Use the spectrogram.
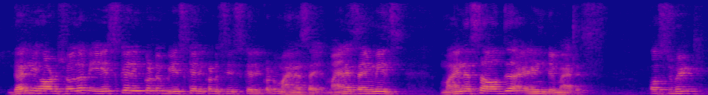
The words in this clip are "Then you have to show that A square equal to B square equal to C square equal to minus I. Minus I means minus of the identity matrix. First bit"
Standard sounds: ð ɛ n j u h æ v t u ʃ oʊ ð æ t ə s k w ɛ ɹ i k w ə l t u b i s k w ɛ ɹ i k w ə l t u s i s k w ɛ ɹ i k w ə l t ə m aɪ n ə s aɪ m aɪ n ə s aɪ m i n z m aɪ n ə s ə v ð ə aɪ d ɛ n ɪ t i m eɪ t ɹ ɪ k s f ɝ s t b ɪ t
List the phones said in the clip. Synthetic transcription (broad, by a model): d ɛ n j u h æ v t u ʃ oʊ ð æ t ə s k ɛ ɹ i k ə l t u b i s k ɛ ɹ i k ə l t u s i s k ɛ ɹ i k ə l t ə m aɪ n ə s aɪ m aɪ n ə s aɪ m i n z m aɪ n ə s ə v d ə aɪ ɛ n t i m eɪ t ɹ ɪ s f ɝ s t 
